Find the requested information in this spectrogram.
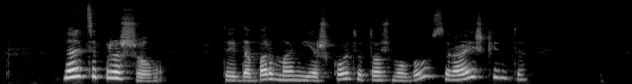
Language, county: Lithuanian, Vilnius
